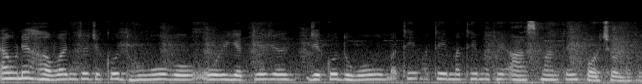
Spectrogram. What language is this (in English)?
Sindhi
